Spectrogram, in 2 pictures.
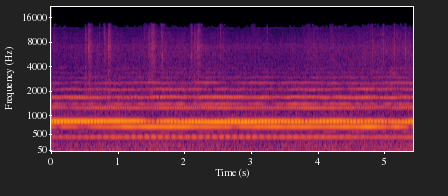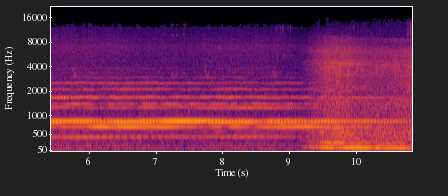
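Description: Israeli national mourning siren sounding one long, steady chord of several tones, held without any rise or fall: the nationwide siren for fallen soldiers on Memorial Day. Shortly before the end a broad rushing noise with a low hum comes in under it.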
